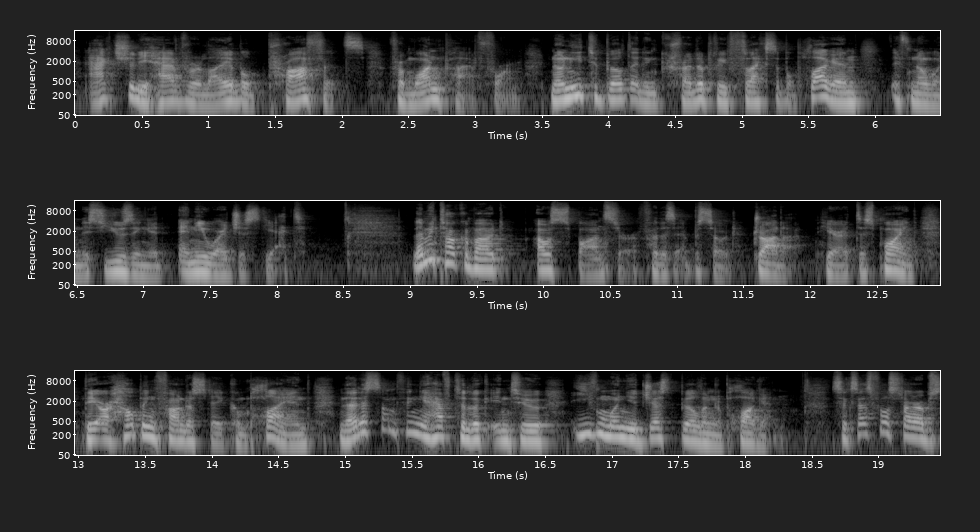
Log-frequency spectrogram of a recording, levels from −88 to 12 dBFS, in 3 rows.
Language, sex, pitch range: English, male, 115-155 Hz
